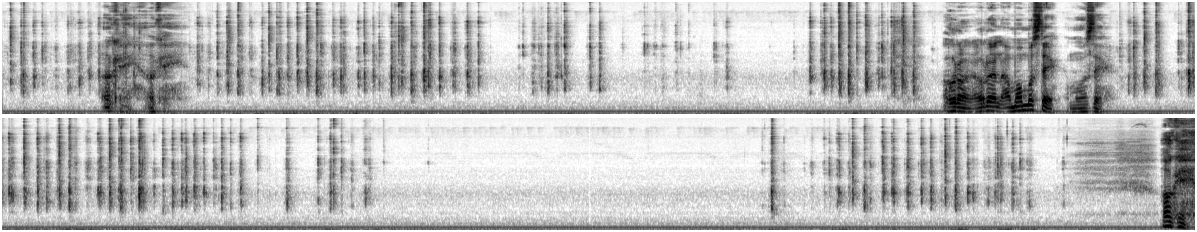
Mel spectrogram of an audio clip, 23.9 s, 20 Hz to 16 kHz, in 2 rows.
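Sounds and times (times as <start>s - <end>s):
typing on a computer keyboard: 0.0s - 9.3s, 11.1s - 15.8s, 19.5s - 22.6s
low steady hum: 0.0s - 23.8s
speech: 1.0s - 1.9s, 9.4s - 11.2s, 23.6s - 23.8s.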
